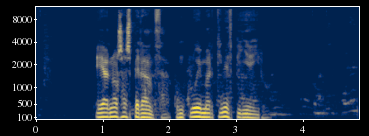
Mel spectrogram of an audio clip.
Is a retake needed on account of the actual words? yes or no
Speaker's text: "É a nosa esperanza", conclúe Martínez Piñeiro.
no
